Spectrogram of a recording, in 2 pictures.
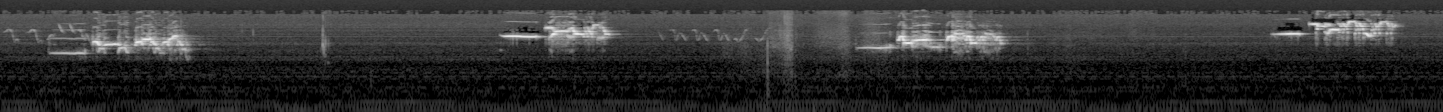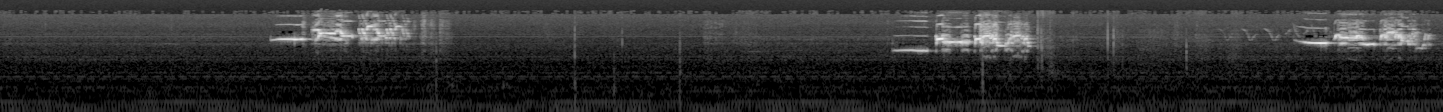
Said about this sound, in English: But uh, so I thought I'd better, just for you to perhaps uh, listen to the hermit thrush call, which is very thrush like, but just a little different. So Let's listen to the hermit thrush.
